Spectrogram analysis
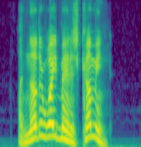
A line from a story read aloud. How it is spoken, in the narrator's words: cried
